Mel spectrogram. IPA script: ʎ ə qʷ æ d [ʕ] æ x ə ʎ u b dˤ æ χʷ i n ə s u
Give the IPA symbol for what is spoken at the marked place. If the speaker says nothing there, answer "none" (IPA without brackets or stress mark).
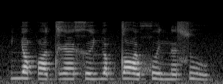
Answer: ɣ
